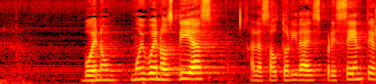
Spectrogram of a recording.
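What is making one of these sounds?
A woman speaks into a microphone, heard over loudspeakers in a large echoing hall.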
